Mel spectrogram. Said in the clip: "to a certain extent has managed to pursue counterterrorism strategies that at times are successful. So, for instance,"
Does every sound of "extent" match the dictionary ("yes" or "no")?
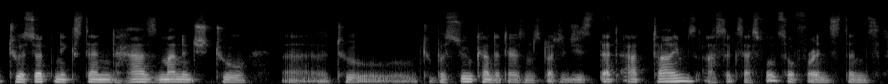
yes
